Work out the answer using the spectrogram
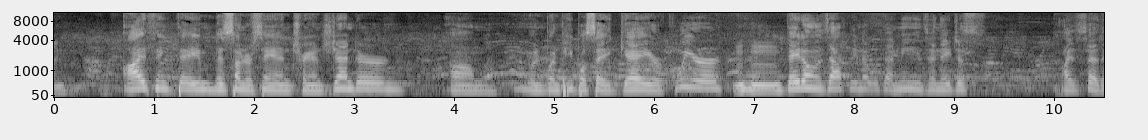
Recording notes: We hung out at the Rock Hill Pride Festival and asked members of the LGBTQIA+ community and their allies. A small conservative town.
